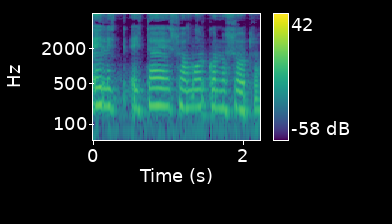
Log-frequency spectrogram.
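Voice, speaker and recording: At a fairly slow pace, a woman speaks at a medium pitch in a somewhat breathy voice with a dark, mellow tone. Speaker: church women's radio host. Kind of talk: sermon. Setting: church radio broadcast. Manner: stutter.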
